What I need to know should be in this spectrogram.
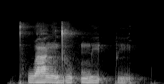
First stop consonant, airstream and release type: aspirated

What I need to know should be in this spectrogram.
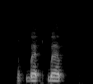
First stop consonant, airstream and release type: implosive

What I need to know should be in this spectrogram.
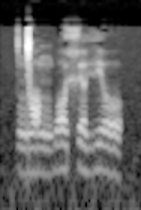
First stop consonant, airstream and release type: click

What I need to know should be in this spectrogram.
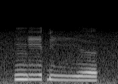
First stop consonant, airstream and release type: implosive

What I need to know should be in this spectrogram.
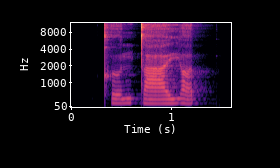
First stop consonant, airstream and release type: aspirated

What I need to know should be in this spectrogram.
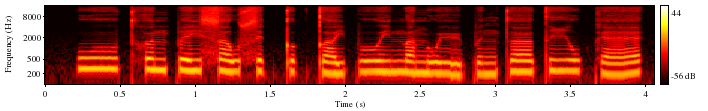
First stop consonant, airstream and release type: aspirated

